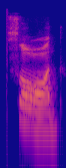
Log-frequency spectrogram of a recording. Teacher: جبکہ صاد, یہ موٹا, اس کی آواز جو ہے موٹی ہوگی کیونکہ یہ حروف تفخیم ہے, اور منہ کو گول رکھتے ہوئے زبان کی نوک کو اگر ہم نچلے والے دانت کے ساتھ جوڑ کر ادا کریں تو اس کی آواز موٹی ادا ہوگی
